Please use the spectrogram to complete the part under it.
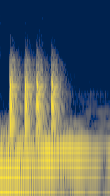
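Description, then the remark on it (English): Four firm knocks on a door downstairs in quick succession, distinct, followed by a low steady hum as they fade out. “Suddenly, she hears a knock at the door downstairs.”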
